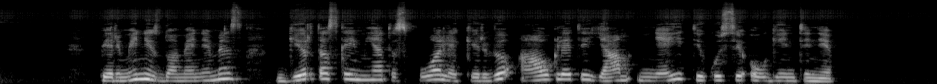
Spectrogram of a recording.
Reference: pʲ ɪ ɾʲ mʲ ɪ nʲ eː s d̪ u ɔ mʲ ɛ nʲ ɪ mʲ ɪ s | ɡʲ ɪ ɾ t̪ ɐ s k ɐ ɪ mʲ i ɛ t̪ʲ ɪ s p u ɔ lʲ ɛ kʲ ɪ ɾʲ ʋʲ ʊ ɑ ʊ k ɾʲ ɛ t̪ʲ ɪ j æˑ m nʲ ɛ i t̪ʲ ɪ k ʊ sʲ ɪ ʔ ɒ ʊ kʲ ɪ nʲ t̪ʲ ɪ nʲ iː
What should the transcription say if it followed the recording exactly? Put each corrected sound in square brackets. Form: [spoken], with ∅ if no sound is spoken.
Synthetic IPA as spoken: pʲ ɪ ɾʲ mʲ ɪ nʲ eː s d̪ u ɔ mʲ ɛ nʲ ɪ mʲ ɪ s | ɡʲ ɪ ɾ t̪ ɐ s k ɐ ɪ mʲ i ɛ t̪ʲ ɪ s p u ɔ lʲ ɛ kʲ ɪ ɾʲ ʋʲ ʊ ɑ ʊ k [lʲ] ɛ t̪ʲ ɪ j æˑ m nʲ ɛ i t̪ʲ ɪ k ʊ sʲ ɪ ʔ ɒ ʊ [ɡʲ] ɪ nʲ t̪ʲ ɪ nʲ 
